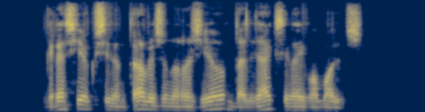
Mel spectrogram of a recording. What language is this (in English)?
Catalan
